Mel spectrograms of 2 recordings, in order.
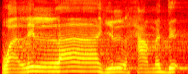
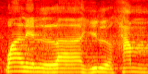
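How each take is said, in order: First: The final d sound is clearly pronounced. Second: The final d sound is left off. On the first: The speaker calls it right. "Harus walillahil hamd" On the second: The speaker calls it wrong. "tidak boleh walillahil ham"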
